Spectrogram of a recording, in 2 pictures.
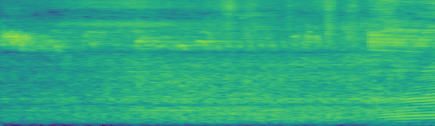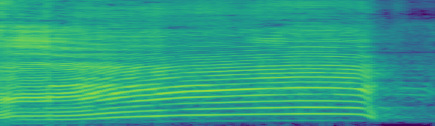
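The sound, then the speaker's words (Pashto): A large hornless farm cow lows on a cattle farm in Lashkar Gah. After a stretch of rustling background noise, one long, loud, harmonic moo swells and holds steady, then cuts off abruptly. “دا غواوې د عادي کلیوالو غو سره فرق لري، شکرونه نه لري. تر کلیوالو غواو غټي دي”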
